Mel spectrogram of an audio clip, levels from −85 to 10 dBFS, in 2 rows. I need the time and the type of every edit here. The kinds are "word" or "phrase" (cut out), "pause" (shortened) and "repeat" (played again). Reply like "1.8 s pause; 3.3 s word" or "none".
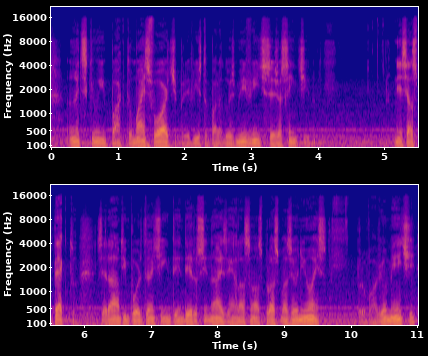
6.5 s word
